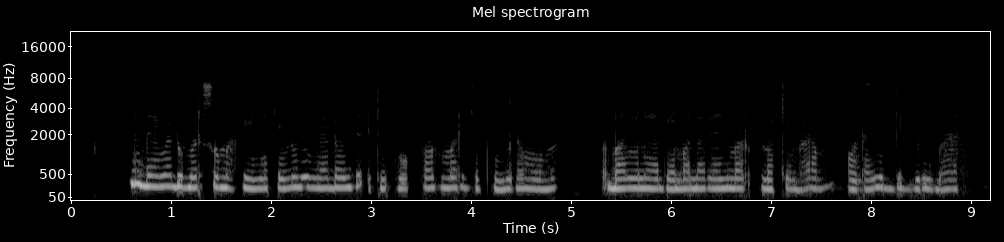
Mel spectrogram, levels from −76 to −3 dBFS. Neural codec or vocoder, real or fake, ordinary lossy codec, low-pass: codec, 44.1 kHz, 1.7 kbps, Pupu-Codec; fake; AAC, 32 kbps; 7.2 kHz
